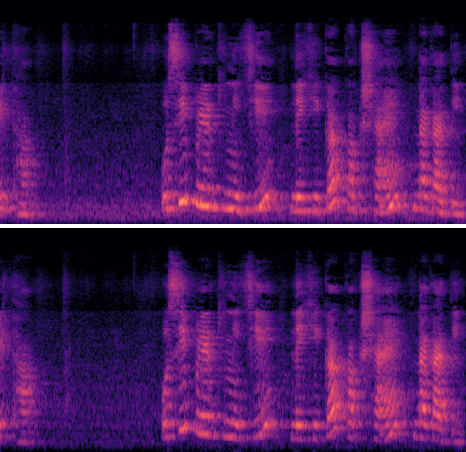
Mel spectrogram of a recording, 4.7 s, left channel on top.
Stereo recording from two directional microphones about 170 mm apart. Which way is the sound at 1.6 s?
15° right (ahead or behind).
